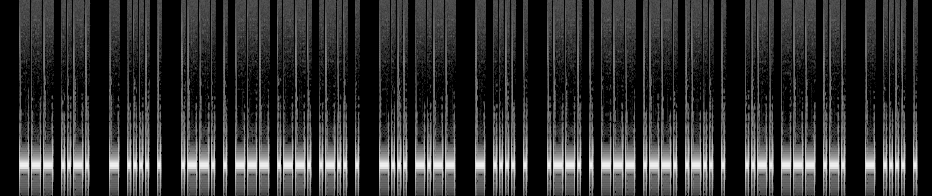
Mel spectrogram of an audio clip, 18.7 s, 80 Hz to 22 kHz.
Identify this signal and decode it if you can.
Morse code, heard as a keyed tone, about 20 wpm, 700 Hz. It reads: OF THE PEOPLE BY THE PEOPLE FOR THE
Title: Sets of 8 Words - 20wpm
